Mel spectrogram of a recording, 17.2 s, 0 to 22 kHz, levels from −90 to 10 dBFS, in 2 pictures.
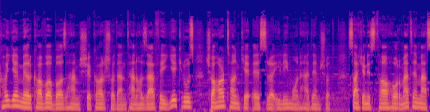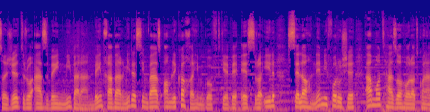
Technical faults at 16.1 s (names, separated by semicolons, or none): none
